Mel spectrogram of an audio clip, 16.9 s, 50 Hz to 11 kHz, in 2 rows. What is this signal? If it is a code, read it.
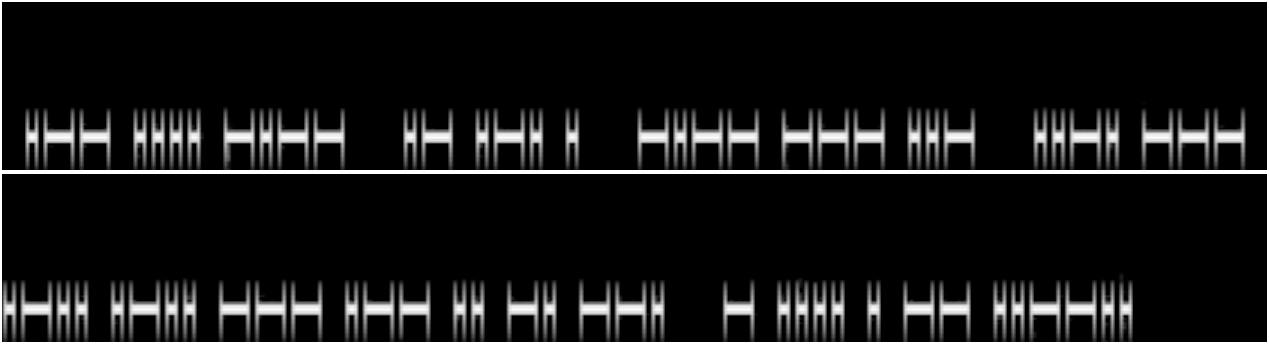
Morse code, heard as a keyed tone, about 20 wpm, 700 Hz. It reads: WHY ARE YOU FOLLOWING THEM?
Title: Sentences from Top 1000 Words - Review Part 4 - 20wpm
